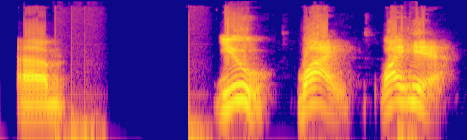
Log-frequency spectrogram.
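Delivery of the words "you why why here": squeaky, very high, swooping kobold voice. Voicing a kobold sitting on a wall who stops the players: voicing a kobold. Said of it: "he sort of stops you and, and asks".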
